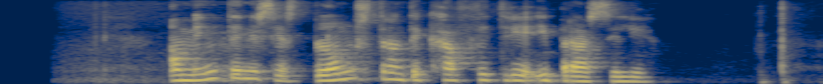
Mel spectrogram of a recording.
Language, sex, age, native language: Icelandic, female, 40-49, Icelandic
